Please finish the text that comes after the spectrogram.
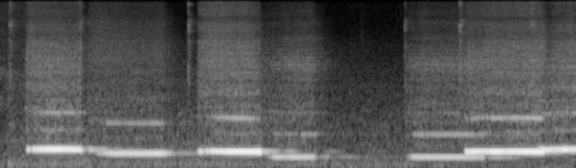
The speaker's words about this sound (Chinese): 哇哦，原来那是小樽音乐和馆欧鲁科鲁的蒸汽钟啊！这个蒸汽钟的作者啊是加拿大人啊，用一个青铜来打造的，高了五点五公尺哦，号称全世界最大的蒸汽钟哈。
